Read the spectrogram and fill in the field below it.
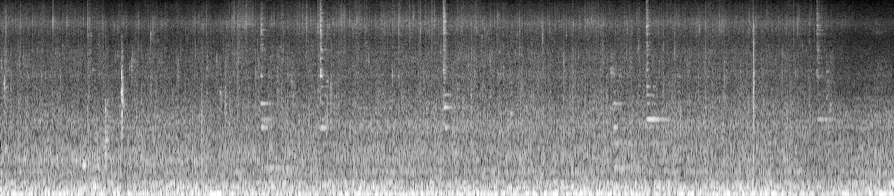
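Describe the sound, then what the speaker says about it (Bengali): Chopped onion frying in oil in a pan for a spicy lote fish dish, a steady loud sizzle holding from start to finish with faint clicks of stirring through it. "এর মধ্যে পেঁয়াজ কুচি দিয়ে ভালোভাবে নেড়ে চেড়ে পেঁয়াজ কুচি হালকা সোনালি কালার করে ভেজে নেব।"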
